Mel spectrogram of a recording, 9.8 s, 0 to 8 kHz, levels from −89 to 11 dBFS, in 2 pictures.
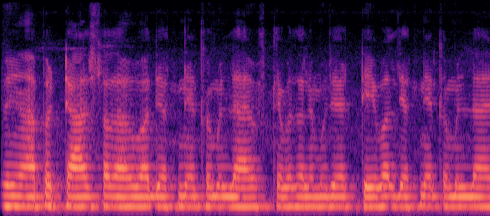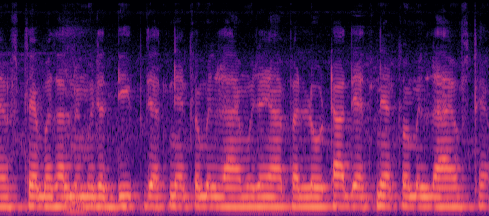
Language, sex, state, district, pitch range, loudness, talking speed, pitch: Hindi, male, Maharashtra, Mumbai Suburban, 135-140 Hz, -16 LUFS, 255 wpm, 135 Hz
